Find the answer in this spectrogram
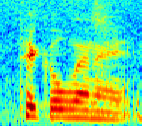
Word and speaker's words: picolinate: I know you coached me on this word, but I'm sure I'll mess up the pronunciation. Chromium picolinate? Picolinate.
